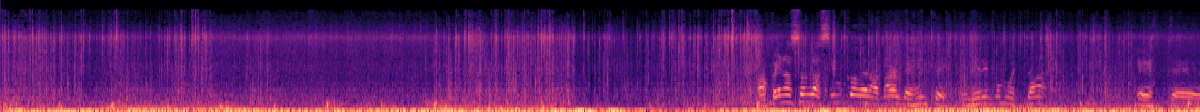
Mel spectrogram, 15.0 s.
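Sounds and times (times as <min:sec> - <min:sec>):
car rumbling on road: 0:00.0 - 0:15.0
heavy rain pattering on car: 0:00.0 - 0:15.0.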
